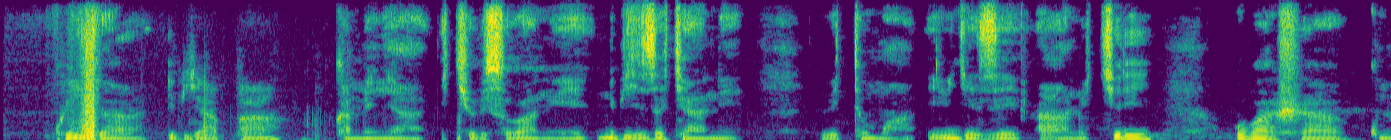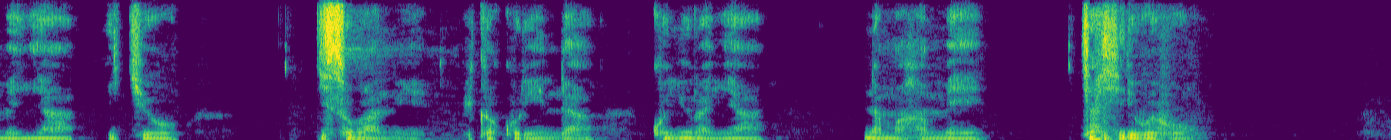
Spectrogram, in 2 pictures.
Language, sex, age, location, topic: Kinyarwanda, male, 18-24, Huye, government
